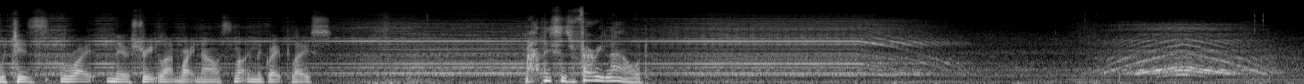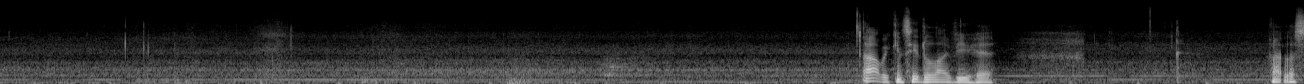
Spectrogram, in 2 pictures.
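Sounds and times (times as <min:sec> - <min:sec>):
telescope mount motors whining: 0:00.0 - 0:21.5, 0:22.8 - 0:26.0
faint low motor hum: 0:00.0 - 0:26.0.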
